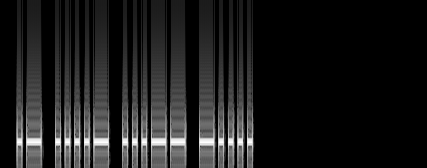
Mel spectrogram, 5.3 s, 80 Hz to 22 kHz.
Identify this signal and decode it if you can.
Morse code, heard as a keyed tone, about 20 wpm, 700 Hz. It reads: A436
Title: CWT Exchange 20wpm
